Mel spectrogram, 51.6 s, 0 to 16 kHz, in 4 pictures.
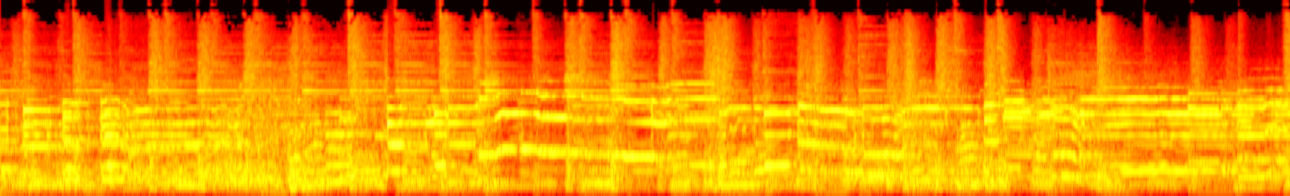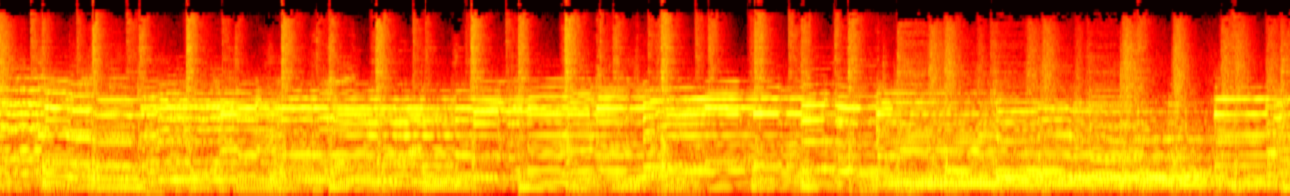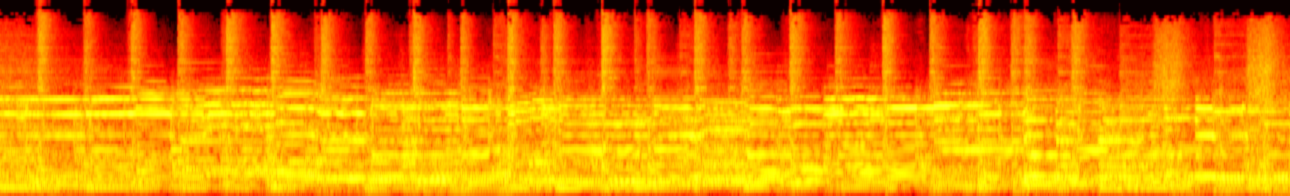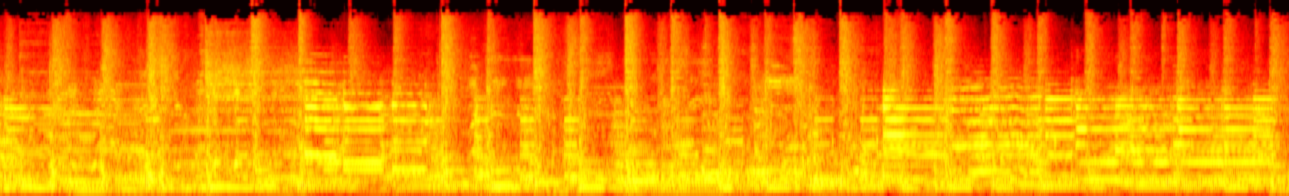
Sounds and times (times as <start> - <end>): Guitar: 0.0 - 51.5.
